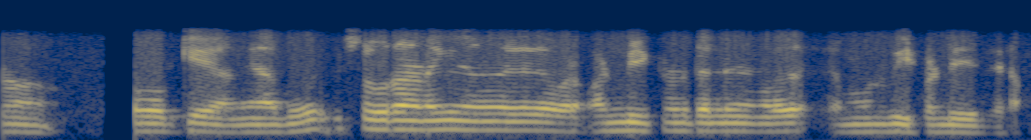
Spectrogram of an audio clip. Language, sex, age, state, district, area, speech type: Malayalam, male, 30-45, Kerala, Ernakulam, rural, conversation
